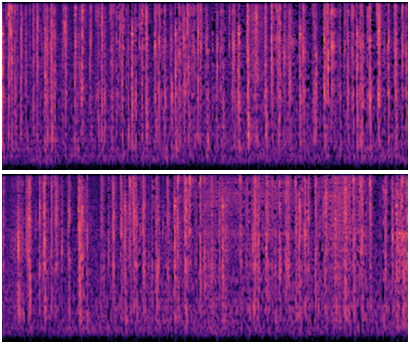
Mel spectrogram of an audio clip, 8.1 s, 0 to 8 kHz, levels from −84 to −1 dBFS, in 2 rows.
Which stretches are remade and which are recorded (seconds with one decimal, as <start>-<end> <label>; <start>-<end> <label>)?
0.0-8.1 recorded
